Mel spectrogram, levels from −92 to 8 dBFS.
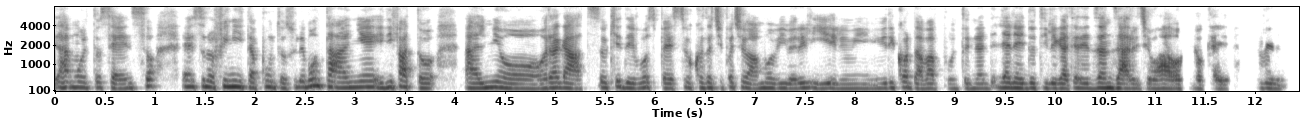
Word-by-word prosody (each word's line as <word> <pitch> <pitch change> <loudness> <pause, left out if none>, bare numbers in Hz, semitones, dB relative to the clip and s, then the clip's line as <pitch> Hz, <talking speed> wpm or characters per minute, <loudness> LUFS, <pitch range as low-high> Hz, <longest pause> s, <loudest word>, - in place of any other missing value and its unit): e - - -3
ha 195 +1 +3
molto 185 -1 -2
senso, 170 +6 -3 0.2
ehm, 215 -1 0
sono 210 -1 +1
finita 210 -1 +5
appunto 180 -1 -3
sulle 195 +5 -5
montagne 205 -3 +3
e 175 - 0
di 190 +1 +1
fatto 205 -6 +1 0.3
al 170 0 +2
mio 160 -5 +1
ragazzo 175 0 +2
chiedevo 180 -1 -2
spesso 165 0 -4
cosa 180 +1 -2
ci 170 0 -4
facevamo 175 -2 -1
a - - +1
vivere 165 0 -2
lì 170 -2 -2
e - - -3
lui 155 0 -8
mi 155 0 -8
mi - - -5
ricordava 170 -2 -1
appunto 155 -1 -7
gli 160 - -7
ad 160 0 -4
gli 185 - -1
aneddoti 170 -1 +2
legati 165 0 +2
alle 165 -1 0
zanzare. 165 -2 +5
Diceva: 155 0 0
"Ah - - +4
okay, 155 +2 -1
okay, 145 0 -4 0.3
bene" 160 -3 -3
170 Hz, 200 wpm, -26 LUFS, 160-185 Hz, 0.3 s, finita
